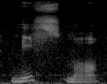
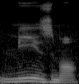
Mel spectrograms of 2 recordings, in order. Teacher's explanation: pronounced by some speakers in some circumstances as mismo with the voiceless fricative, and by other speakers in other circumstances as mismo with a voiced fricative. Same word, no difference in meaning.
